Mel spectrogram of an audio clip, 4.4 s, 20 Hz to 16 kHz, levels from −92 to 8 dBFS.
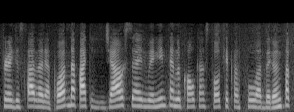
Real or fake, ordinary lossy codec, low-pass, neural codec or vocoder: fake; AAC, 96 kbps; 7.2 kHz; codec, 16 kHz, 0.5 kbps, X-Codec, HuBERT features, trained on general audio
